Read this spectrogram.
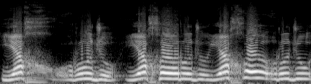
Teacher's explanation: خا موٹا حرف ہے لیکن یہاں خیال رکھیں کہ یہاں آواز میں حرکت پیدا نہیں ہونی چاہیے، یعنی قلقلہ یہاں قلقلے کی آواز نہ آئے.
